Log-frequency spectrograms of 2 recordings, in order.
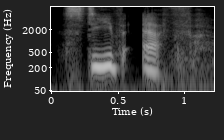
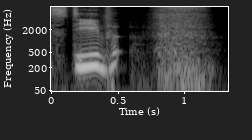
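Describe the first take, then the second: First: The letter F is pronounced the normal way. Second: The letter F is pronounced in a distorted way.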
